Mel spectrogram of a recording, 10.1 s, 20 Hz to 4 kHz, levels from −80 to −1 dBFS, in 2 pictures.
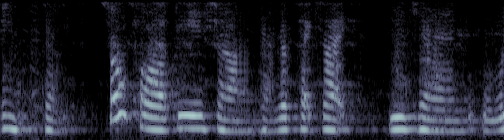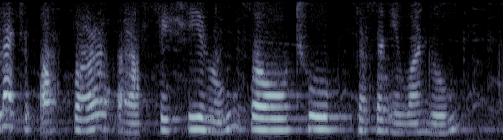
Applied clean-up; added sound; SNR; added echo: neural separator model SepFormer DNS4.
